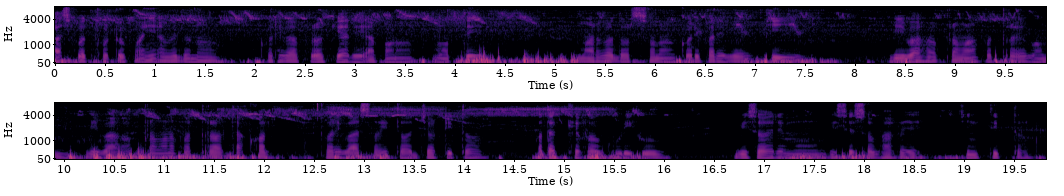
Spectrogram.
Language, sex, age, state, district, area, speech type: Odia, male, 18-30, Odisha, Nuapada, urban, read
